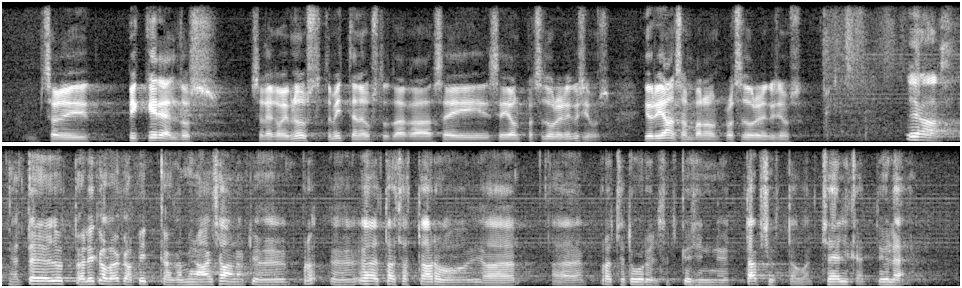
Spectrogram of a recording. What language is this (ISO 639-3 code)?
est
